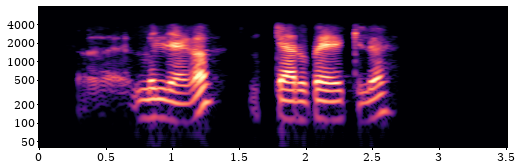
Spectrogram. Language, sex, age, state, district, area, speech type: Hindi, male, 30-45, Madhya Pradesh, Betul, rural, conversation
